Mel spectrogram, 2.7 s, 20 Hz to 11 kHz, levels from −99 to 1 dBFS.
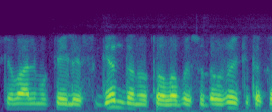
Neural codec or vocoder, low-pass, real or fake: none; 7.2 kHz; real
